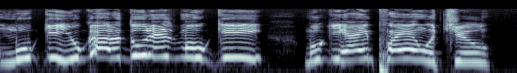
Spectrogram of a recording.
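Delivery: put-on laid-on New York accent, high-pitched. Imitating people where they lived: New York City accent. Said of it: "the New York City accent".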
